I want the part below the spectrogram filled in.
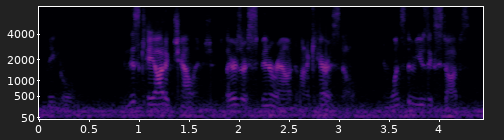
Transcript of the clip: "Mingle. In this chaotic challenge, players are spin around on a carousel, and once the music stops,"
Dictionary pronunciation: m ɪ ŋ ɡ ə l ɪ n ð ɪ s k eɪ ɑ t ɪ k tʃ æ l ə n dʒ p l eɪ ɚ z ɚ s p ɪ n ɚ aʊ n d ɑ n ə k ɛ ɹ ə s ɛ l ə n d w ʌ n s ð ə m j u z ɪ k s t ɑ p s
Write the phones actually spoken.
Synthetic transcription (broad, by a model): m ɪ ŋ ɡ l ɪ n ð ɪ s k eɪ ɑ t ɪ k tʃ æ l ə n dʒ p l eɪ ɚ z ɚ s p ɪ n ɚ aʊ n d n ə k ɛ ɹ ə s ɛ l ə n w ʌ n s ð ə m j u z ɪ k s t ɑ p s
